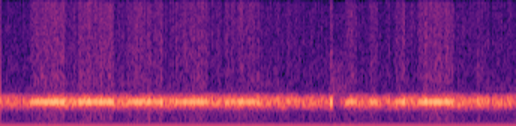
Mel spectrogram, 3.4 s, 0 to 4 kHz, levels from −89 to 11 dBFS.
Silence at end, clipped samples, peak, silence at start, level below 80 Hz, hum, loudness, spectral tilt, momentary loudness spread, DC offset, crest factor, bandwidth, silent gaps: 0 s; under 0.1%; 0 dBFS; 0 s; -58 dBFS; none; -13 LUFS; -8 dB/octave; 8 LU; 1%; 12 dB; 4 kHz; none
